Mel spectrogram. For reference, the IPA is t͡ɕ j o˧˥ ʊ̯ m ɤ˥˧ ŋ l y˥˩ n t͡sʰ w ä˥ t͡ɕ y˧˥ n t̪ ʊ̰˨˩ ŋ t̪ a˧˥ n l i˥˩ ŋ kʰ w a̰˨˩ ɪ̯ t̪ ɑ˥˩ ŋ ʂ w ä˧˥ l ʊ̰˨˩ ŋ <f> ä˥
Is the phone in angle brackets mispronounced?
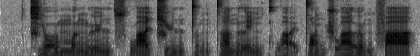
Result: no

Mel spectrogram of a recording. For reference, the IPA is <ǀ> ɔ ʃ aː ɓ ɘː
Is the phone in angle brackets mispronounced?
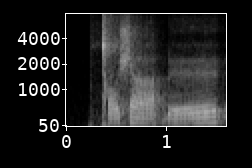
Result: no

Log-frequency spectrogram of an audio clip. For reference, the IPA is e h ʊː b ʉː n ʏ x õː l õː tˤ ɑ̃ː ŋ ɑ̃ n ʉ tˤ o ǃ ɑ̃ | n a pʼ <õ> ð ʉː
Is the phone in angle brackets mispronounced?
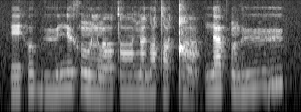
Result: no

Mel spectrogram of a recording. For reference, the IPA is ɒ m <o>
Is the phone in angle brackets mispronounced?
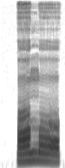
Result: yes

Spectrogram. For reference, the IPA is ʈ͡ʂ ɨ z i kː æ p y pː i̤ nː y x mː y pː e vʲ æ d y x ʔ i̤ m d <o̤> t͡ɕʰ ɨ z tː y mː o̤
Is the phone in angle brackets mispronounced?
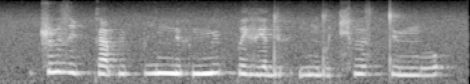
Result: no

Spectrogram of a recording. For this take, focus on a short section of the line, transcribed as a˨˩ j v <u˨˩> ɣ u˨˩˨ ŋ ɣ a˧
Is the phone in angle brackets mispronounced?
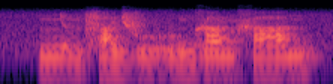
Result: yes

